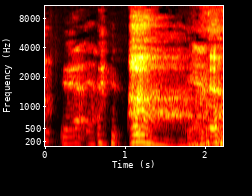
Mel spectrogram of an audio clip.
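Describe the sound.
A person vocally imitates the audible gasp of a whole room of people watching a screen: a short breathy voiced intake, a pause, then a longer, louder rushing gasp held for over a second, clear with no words.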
